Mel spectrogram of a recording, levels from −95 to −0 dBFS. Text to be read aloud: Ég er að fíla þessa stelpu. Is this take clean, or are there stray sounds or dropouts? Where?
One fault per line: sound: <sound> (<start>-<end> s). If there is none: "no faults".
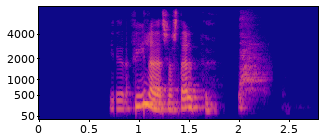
sound: bark (2.0-2.3 s)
